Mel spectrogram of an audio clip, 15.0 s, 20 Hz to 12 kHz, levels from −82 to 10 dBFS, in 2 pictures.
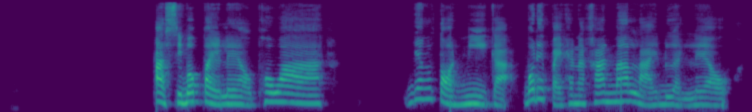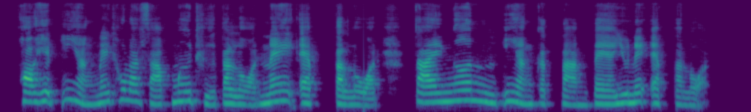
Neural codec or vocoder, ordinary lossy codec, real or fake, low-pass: none; none; real; 10.8 kHz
